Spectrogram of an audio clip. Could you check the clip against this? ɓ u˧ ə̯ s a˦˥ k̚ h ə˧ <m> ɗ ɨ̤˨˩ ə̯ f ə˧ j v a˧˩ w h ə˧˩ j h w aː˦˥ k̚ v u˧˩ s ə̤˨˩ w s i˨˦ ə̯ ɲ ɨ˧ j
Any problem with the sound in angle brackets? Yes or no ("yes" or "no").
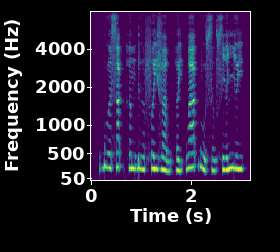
no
